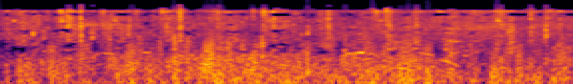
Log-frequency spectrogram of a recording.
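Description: Wind buffeting and handling noise on a phone's microphone, a loud, uneven rumble with scattered crackles, as the phone is carried on foot with its camera pointed at the ground.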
